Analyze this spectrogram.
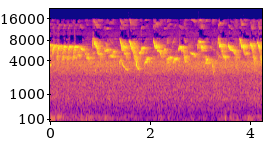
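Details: Oriental white-eye (pleci) singing in the forest-style ngalas manner, used as a master for caged birds: dense, high, sweeping twitters and chirps pouring out without pause, with a faint low hum beneath.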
